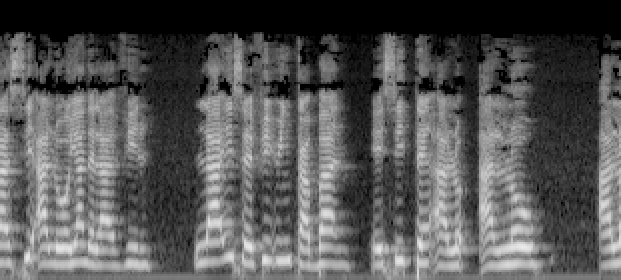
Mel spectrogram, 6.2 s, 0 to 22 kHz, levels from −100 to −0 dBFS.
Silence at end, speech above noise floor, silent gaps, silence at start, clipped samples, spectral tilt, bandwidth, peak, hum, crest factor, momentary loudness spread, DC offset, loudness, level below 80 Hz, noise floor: 0 s; 35 dB; none; 0 s; under 0.1%; -3 dB/octave; 13.5 kHz; -2 dBFS; none; 16 dB; 9 LU; under 0.1%; -17 LUFS; -46 dBFS; -53 dBFS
